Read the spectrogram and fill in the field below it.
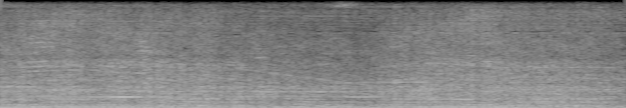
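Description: A Nissan GT-R engine runs on a dynamometer test bench during its very first start-up, giving a steady, loud mechanical drone with a low rumble and slight shifts in pitch, close by and with no talk.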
